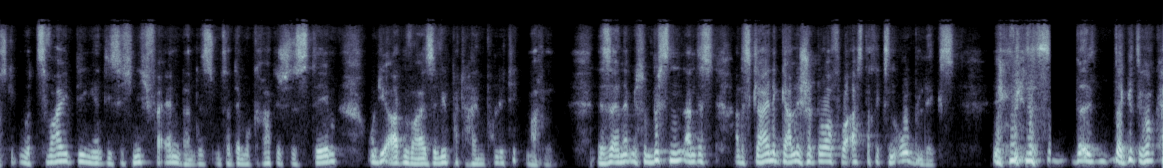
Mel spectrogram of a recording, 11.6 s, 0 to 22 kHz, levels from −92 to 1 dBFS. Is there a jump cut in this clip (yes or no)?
yes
